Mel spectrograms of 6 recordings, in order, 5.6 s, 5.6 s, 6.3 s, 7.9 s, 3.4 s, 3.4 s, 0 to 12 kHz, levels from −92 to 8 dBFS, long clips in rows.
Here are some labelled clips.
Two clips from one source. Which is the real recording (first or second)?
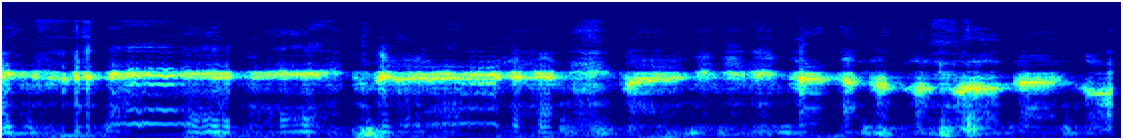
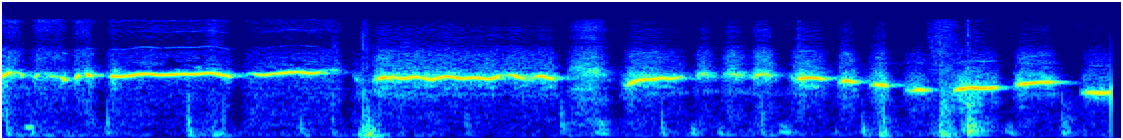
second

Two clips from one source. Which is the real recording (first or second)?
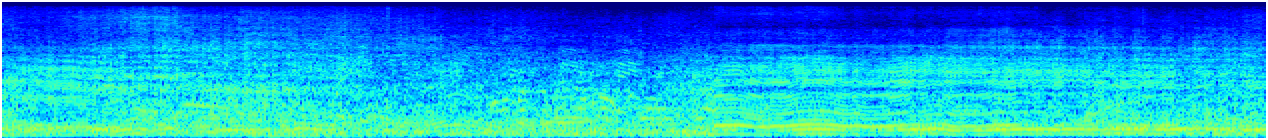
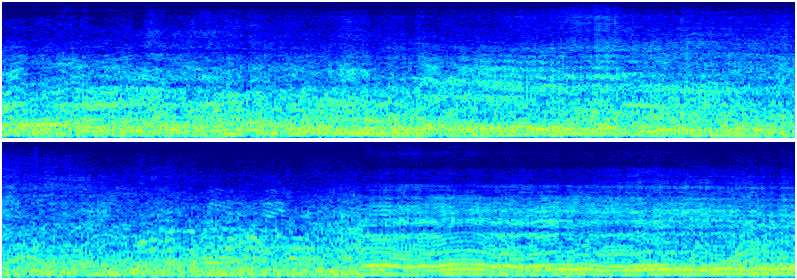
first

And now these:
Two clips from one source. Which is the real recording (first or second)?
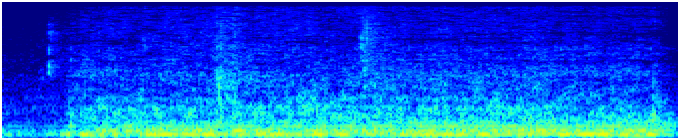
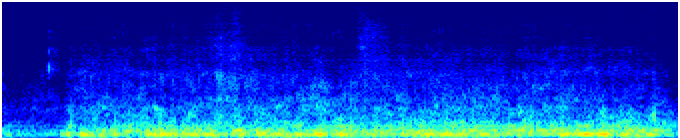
first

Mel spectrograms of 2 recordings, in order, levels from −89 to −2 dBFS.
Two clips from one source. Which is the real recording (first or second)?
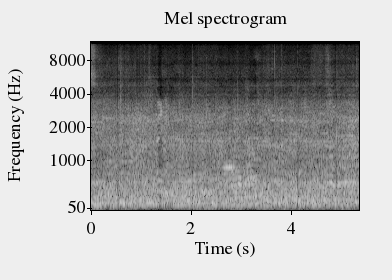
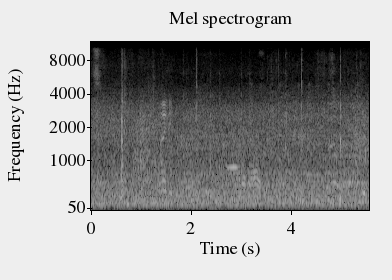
second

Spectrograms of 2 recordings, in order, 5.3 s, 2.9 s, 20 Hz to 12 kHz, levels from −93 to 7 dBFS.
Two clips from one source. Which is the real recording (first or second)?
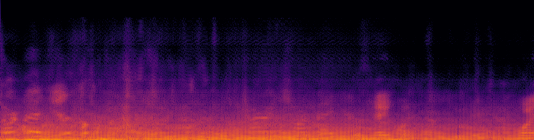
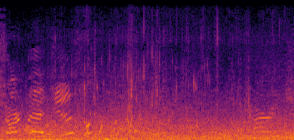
second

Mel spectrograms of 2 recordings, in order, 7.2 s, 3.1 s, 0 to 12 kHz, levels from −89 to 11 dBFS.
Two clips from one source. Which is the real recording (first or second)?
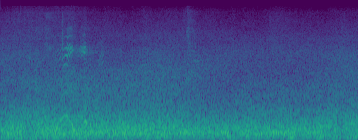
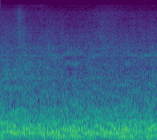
first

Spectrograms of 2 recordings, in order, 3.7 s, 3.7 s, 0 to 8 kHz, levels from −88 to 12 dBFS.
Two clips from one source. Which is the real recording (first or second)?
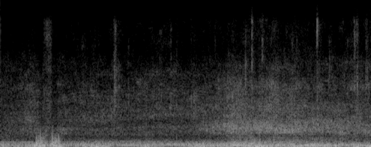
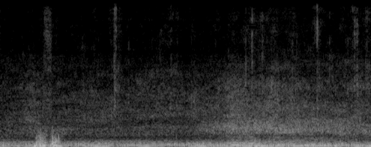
first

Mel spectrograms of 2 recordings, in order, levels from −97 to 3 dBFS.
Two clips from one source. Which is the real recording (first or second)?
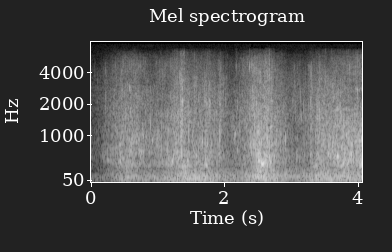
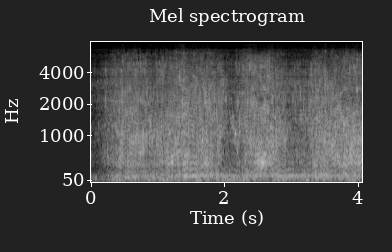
first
